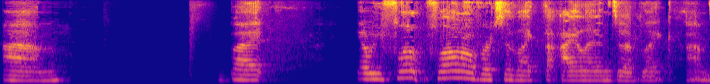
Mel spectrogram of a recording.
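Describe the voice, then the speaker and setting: An American woman in her late thirties talking casually and haltingly in a personal vlog, often pausing mid-sentence and rambling along. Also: lowish voice, breathy edge, rough recording. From United States, moved often as a military child. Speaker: vlogger.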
